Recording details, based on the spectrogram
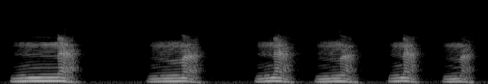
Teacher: na is right at the top of your mouth behind your front teeth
